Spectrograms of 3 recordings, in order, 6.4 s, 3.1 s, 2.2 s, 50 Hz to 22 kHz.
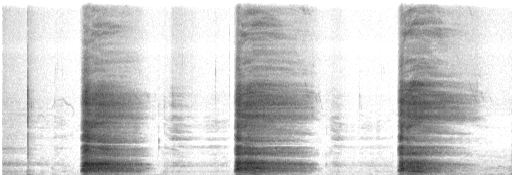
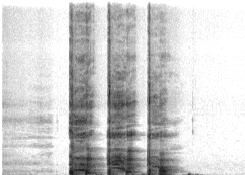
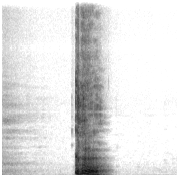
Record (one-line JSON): {"exhalation_length": "6.4 s", "exhalation_amplitude": 23878, "exhalation_signal_mean_std_ratio": 0.42, "three_cough_length": "3.1 s", "three_cough_amplitude": 32768, "three_cough_signal_mean_std_ratio": 0.43, "cough_length": "2.2 s", "cough_amplitude": 30605, "cough_signal_mean_std_ratio": 0.31, "survey_phase": "beta (2021-08-13 to 2022-03-07)", "age": "45-64", "gender": "Male", "wearing_mask": "No", "symptom_none": true, "smoker_status": "Never smoked", "respiratory_condition_asthma": false, "respiratory_condition_other": false, "recruitment_source": "REACT", "submission_delay": "1 day", "covid_test_result": "Negative", "covid_test_method": "RT-qPCR"}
